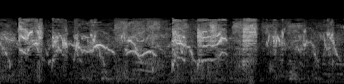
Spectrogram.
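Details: Mating chatter of budgerigars, used to encourage a hen to lay: rapid warbled squawks with sliding, wavering notes, delivered in clipped bursts separated by brief gaps.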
